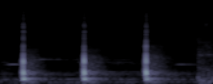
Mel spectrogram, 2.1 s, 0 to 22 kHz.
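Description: Three knocks on a single-layer sheet steel body panel of a BMW E39, for comparison with the multi-layer frame rail. Each knock gives a short, hollow, tinny tap with a quick ring centered around 400 Hz.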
